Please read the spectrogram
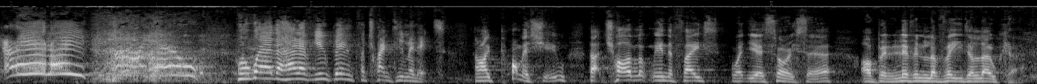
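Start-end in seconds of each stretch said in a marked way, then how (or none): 0.0-4.5 furious, enraged, very high-pitched outburst. A teacher retelling confronting a child in class, retelling a furious outburst. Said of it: "I was furious".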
